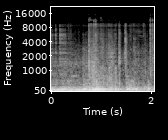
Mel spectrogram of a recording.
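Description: Pickup truck's engine lugging as the clutch is popped, with a jolt about a second in, then dying down: the engine stalls because the clutch was let out too fast without enough gas.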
